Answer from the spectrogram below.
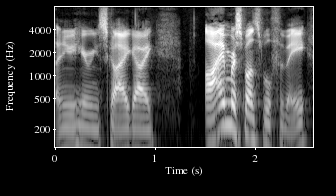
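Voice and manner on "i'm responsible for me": fast defiant retort. Acted. Sky arguing back.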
